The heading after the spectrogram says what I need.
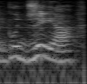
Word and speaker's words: bugia: Bugia, mentira, olha a explosão aí nesse G, bugia.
